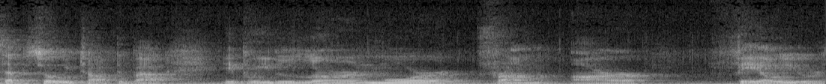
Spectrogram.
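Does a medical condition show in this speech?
No.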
